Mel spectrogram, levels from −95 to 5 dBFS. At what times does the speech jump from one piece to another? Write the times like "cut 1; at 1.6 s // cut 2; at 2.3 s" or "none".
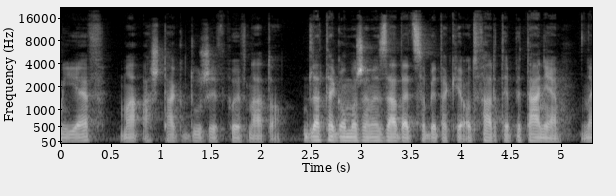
none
